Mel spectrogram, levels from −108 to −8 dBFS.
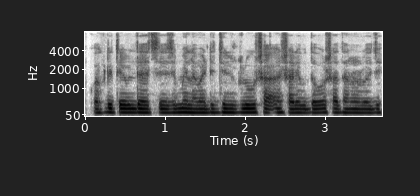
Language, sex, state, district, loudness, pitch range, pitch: Bengali, male, Tripura, West Tripura, -14 LUFS, 130-135 Hz, 130 Hz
